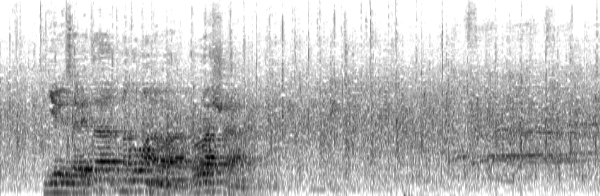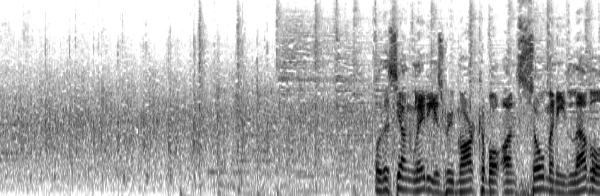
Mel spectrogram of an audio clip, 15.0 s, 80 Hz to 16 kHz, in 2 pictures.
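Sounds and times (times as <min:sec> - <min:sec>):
audience applauding: 0:00.0 - 0:15.0.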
